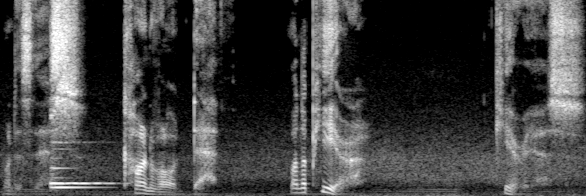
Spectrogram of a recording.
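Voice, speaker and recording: A man voicing a newly turned vampire in game roleplay, arrogant, brooding and courtly, musing in a breathy, formal, wry murmur. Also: mid-range voice, big pitch swings, extremely slow, long pauses, exaggerated voice. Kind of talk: in-character roleplay gameplay narration. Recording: loud music behind.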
